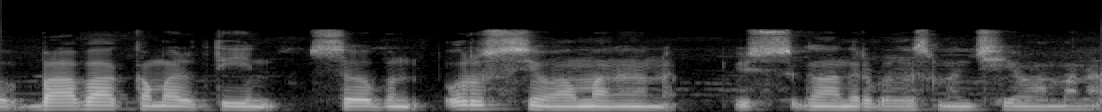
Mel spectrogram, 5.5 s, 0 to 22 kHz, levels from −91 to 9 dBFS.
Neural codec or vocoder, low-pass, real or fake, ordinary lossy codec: none; 7.2 kHz; real; none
